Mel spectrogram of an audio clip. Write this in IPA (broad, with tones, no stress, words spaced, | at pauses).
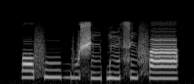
ɔ˦fuː˦ bu˦ʃi˨˦ɓĩ˨˦si˦ fa˦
